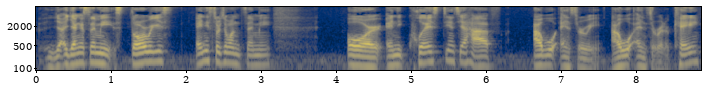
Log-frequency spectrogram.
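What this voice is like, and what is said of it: Speaks with own non-native accent. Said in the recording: “fucking accent. I fucking hate my accent.”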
